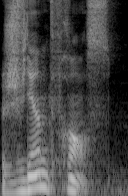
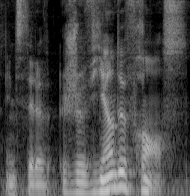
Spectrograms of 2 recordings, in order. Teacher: we can devocalize the two E here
